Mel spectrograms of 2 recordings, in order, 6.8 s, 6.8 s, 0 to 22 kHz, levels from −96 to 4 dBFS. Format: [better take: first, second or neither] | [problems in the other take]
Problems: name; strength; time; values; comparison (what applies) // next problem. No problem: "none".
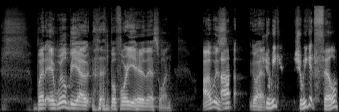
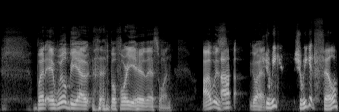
first | muffled; very slightly; fading above 4 kHz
